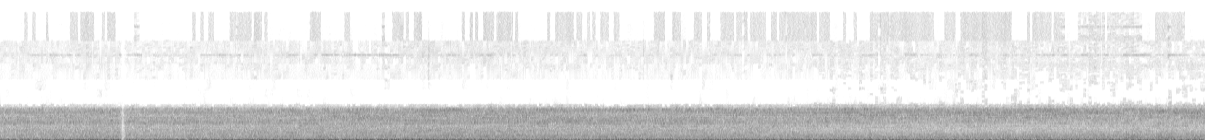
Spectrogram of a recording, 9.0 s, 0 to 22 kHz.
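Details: Hustler Raptor zero-turn mower (2017, five seasons' use) running after jumping the solenoid to start it: steady, even engine at constant speed, no misses or knocks; running normally.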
